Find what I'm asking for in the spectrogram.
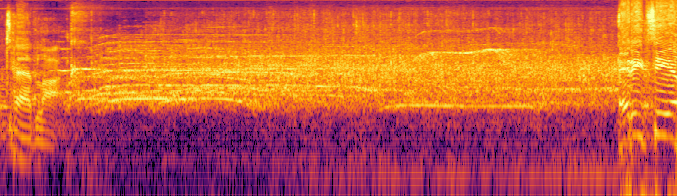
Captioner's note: applause, cheering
